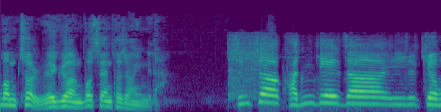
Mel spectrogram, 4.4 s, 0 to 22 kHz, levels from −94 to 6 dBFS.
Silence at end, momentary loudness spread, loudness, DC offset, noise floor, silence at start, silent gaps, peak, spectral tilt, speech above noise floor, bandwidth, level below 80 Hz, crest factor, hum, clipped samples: 0 s; 14 LU; -25 LUFS; under 0.1%; -71 dBFS; 0 s; none; -10 dBFS; -5.5 dB/octave; 46 dB; 14 kHz; -68 dBFS; 16 dB; none; under 0.1%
